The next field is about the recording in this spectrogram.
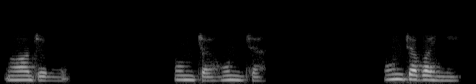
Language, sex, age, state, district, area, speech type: Nepali, female, 30-45, West Bengal, Darjeeling, rural, conversation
